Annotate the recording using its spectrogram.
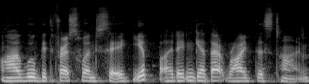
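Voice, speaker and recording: A woman speaks with an Irish accent. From Ireland. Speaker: health organization chief executive. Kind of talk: interview.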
